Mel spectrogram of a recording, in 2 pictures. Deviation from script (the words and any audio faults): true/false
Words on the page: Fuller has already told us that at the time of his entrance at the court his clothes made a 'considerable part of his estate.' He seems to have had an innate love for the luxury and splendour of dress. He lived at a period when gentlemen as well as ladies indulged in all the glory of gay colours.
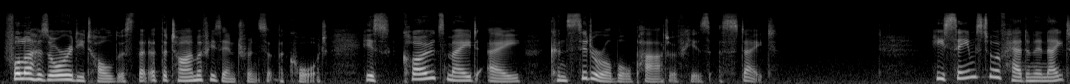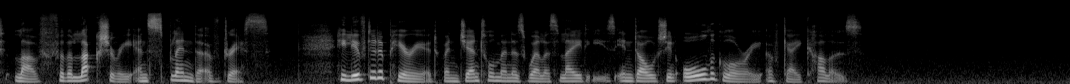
false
